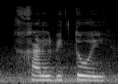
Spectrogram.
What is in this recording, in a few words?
"jalbitui", twenty-one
